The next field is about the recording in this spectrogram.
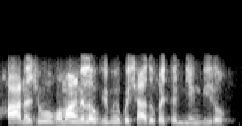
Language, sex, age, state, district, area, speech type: Manipuri, male, 60+, Manipur, Thoubal, rural, conversation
